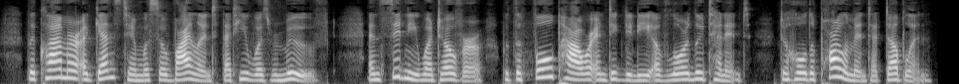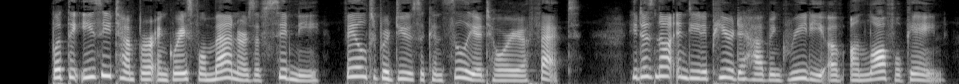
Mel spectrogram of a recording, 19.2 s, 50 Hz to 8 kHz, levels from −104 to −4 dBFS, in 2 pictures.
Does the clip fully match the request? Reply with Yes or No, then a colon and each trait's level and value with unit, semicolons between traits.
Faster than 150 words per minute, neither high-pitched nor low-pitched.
No: average, 180 wpm; high, 215 Hz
